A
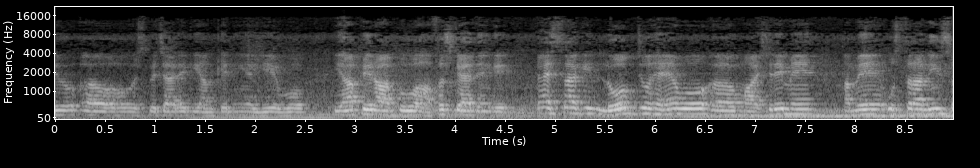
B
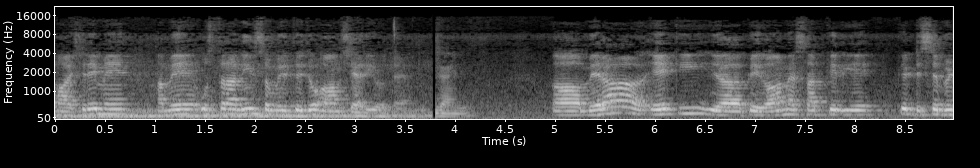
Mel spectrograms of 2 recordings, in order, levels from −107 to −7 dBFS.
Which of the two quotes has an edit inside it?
B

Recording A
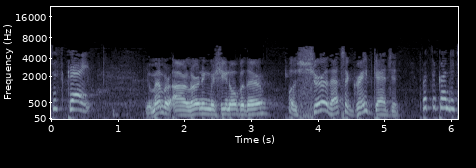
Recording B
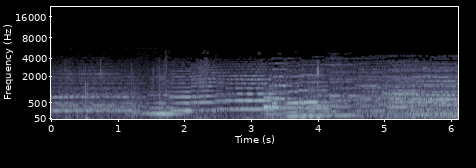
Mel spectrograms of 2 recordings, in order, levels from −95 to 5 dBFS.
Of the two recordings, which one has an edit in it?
A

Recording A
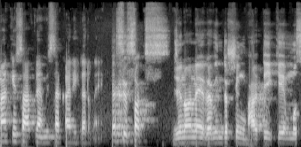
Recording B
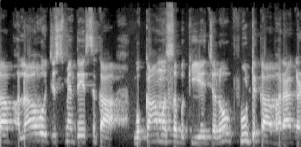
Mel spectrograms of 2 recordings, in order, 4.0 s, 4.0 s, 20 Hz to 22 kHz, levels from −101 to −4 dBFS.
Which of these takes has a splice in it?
A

